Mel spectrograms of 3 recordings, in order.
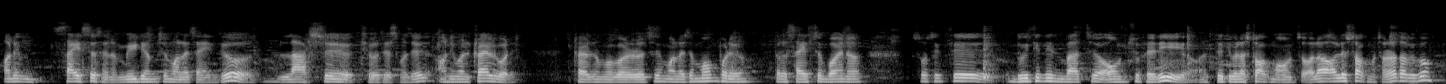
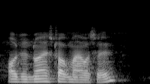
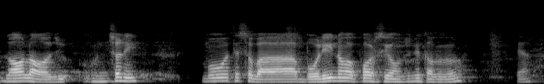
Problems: continuous background conversations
